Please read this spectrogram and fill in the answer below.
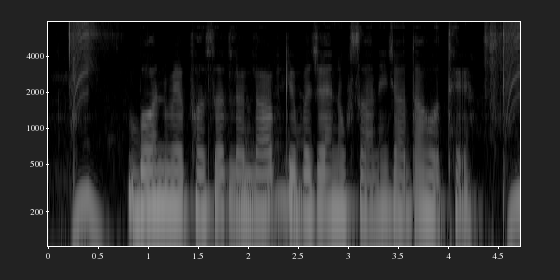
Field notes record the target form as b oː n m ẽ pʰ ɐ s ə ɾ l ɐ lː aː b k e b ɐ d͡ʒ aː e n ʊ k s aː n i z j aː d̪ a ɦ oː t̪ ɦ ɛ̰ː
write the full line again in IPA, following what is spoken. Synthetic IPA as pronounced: b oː n m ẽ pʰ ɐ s ə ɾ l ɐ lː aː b k e b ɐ d͡ʒ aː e n ʊ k s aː n i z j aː d̪ a ɦ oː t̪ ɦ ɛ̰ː

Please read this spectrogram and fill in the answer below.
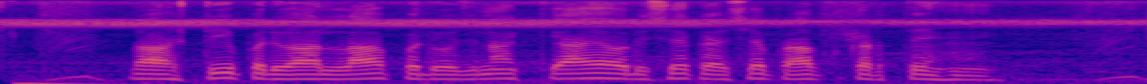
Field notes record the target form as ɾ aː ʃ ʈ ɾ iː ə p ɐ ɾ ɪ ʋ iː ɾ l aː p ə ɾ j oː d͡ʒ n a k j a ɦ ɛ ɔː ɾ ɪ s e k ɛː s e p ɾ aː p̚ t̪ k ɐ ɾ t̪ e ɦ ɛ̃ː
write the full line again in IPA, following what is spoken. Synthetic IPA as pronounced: ɾ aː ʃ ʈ ɾ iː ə p ɐ ɾ ɪ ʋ aː ɾ l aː p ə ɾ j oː d͡ʒ n a k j a ɦ ɛ ɔː ɾ ɪ s e k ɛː s e p ɾ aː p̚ t̪ k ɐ ɾ t̪ e ɦ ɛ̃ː

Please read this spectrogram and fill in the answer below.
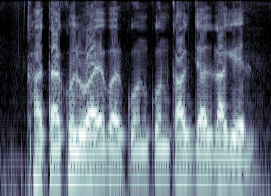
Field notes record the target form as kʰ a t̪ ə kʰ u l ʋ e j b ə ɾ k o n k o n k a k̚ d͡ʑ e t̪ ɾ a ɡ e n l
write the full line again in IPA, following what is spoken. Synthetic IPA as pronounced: kʰ a t̪ a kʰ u l ʋ a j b ə ɾ k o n k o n k a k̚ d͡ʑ a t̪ l a ɡ e l

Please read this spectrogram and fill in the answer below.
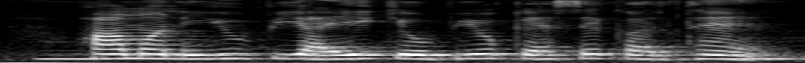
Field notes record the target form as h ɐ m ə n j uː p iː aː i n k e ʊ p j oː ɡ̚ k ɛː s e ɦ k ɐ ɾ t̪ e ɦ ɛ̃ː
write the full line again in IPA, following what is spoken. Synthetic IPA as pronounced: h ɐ m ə n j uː p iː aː i k e ʊ p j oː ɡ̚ k ɛː s e k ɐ ɾ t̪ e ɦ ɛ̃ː

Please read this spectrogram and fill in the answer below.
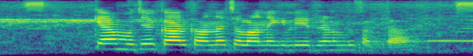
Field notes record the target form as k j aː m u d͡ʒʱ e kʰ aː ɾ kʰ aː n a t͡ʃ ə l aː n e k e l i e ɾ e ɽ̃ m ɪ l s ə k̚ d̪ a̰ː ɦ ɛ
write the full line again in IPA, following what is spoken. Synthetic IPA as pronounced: k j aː m ʊ d͡ʒʱ e k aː ɾ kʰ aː n a t͡ʃ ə l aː n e k e l i e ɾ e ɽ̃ m ɪ l s ə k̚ t̪ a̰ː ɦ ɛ

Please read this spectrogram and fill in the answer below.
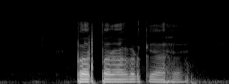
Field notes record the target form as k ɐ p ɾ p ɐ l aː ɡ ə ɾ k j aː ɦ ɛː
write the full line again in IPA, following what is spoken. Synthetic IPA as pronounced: p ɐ ɾ p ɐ ɾ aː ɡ ə ɽ k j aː ɦ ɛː

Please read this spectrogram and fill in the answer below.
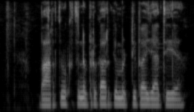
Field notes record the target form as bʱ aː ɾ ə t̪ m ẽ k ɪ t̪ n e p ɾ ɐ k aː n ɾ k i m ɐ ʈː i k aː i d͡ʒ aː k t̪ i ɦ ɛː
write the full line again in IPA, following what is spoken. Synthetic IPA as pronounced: bʱ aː ɾ ə t̪ m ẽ k ɪ t̪ n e p ɾ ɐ k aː ɾ k i m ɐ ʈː i p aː i d͡ʒ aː t̪ i ɦ ɛː

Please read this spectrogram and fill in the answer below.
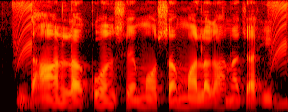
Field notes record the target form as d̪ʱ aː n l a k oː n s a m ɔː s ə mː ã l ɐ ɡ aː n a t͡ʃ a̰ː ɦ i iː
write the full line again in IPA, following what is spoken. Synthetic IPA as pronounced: d̪ʱ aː n l a k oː n s e m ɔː s ə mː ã l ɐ ɡ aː n a t͡ʃ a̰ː ɦ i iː

